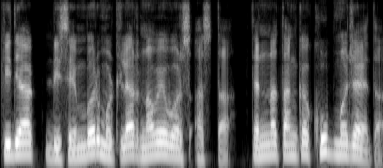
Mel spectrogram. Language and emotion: Goan Konkani, neutral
